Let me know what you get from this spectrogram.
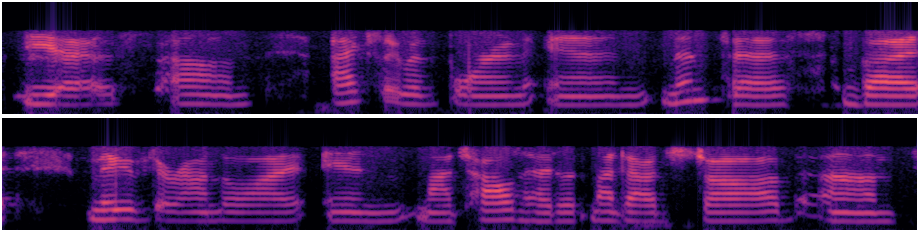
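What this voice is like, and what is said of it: Southern US accent. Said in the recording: “I can tell by your accents, you probably grew up there ... in the South”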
